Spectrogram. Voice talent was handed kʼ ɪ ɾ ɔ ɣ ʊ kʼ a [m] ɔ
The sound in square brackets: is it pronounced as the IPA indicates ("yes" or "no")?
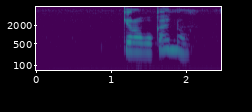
no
